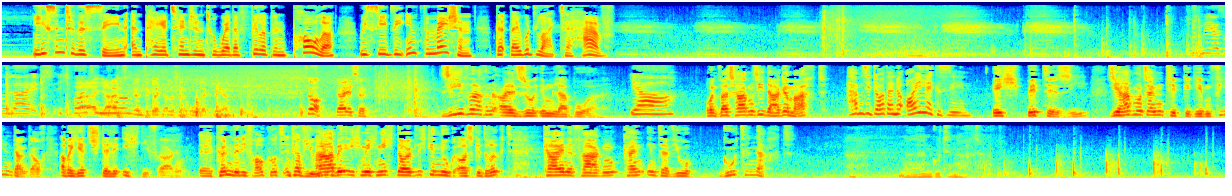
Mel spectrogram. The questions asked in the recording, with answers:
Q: Listen to the scene and pay attention to whether Philip and Paula received the information that they would like to have.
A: Unfortunately, Philip and Paula don't get any information.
